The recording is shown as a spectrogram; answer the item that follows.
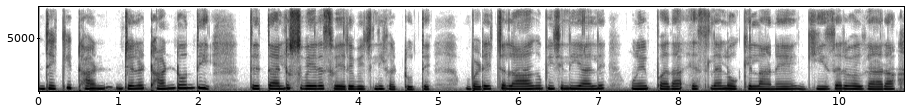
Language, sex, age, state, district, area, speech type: Dogri, female, 18-30, Jammu and Kashmir, Udhampur, rural, spontaneous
